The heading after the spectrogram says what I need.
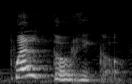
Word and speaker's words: Puerto Rico: talk about Puerto Rico did you know that at the end of a syllable a lot of the time Puerto Ricans don't say the letter R but Puerto Rico has an r in it at the end of a syllable Puerto Rico what so how do they say it well a lot of the time they say it PTO Rico huh so if you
